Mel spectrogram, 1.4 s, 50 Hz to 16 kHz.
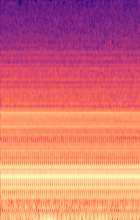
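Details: VVT Lindy Fralin model valve combo amp: loud, constant low mains hum of steady pitch, with about 170 V measured across the first of two series smoothing capacitors.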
